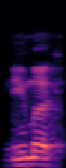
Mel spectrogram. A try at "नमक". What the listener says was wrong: নিমক না, নামক। এটা জবর দেবে নামক। थोड़ा सा नमक है।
